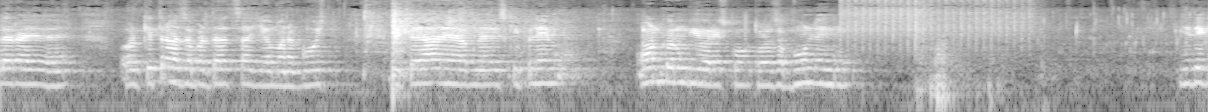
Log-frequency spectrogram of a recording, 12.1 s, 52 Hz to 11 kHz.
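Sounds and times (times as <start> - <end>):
gas burner hissing and crackling: 8.4 - 10.5.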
